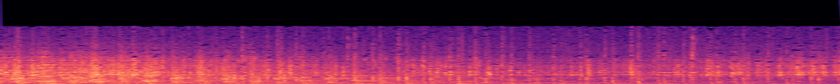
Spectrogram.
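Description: horse-drawn carriage hooves clip-clopping

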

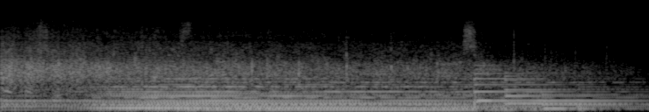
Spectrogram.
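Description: loud applause

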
